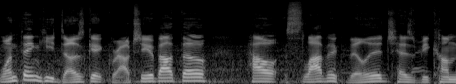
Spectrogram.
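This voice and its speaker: The voice is a normal speaking voice with lively intonation. It moves at a moderate pace. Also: man. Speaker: public radio reporter. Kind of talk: public radio feature narration.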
